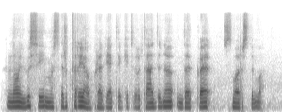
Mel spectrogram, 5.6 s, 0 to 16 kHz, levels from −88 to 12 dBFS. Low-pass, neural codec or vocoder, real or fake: 10.8 kHz; codec, 16 kHz in and 24 kHz out, 0.6 kbps, FocalCodec, streaming, 4096 codes; fake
